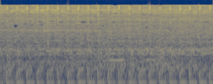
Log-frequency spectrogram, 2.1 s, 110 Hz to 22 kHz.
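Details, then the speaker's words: 2014 Yamaha Jupiter Z1 that clattered ("kletek") when cold: after the clogged hose in the breather system was cleared of water, the engine idles smoothly with a steady low beat and the clatter is gone; it was not the clutch. "Oke halus ya teman-teman ya suara kletek-kletek ternyata suaranya yang ditimbulkan bukan dari sini bukan dari kopling ya malah dari selang ini tadi"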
